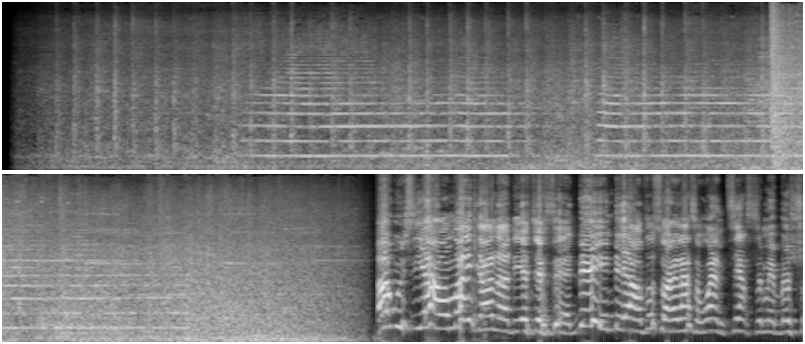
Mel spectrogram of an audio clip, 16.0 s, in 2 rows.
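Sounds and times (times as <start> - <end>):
train wheels clicking on track: 0.2 - 11.1
train horn blasts: 2.4 - 10.2
sharp bang: 7.4 - 11.2.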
